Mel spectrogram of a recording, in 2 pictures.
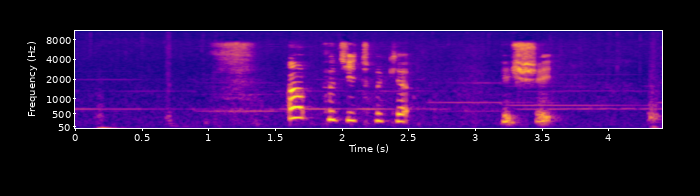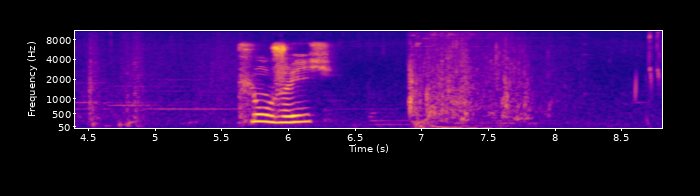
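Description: Water splashes as a small creature jumps in.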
